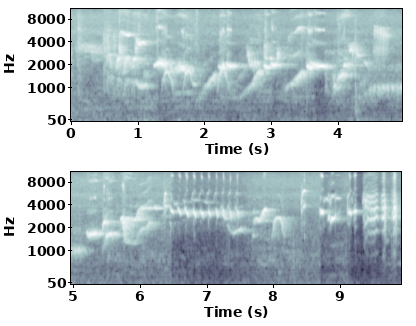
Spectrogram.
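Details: White-rumped shama in many-voiced fighting song, tail flicking: a rich run of varied whistles and slurred rising and falling notes, then a burst of rapid sharp chips and high trills near the end.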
